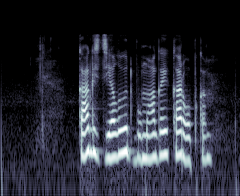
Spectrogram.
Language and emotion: Russian, neutral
